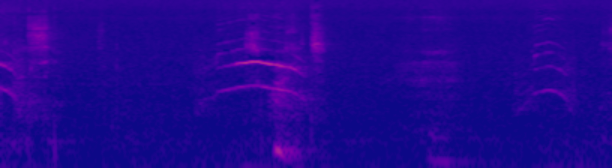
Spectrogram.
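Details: During Marley the Persian cat's labour with her second kitten, three drawn-out arching meows spread over five seconds, with soft background rustling and faint murmuring indoors.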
